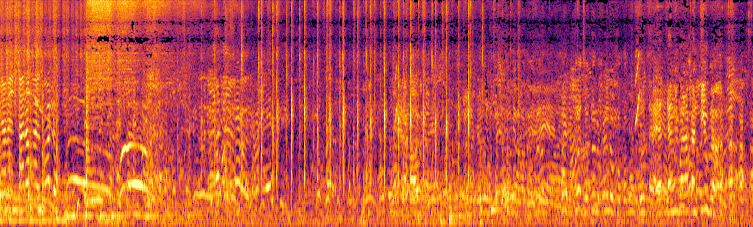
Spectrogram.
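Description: A crowd of men and women talk and shout nearby outdoors.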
